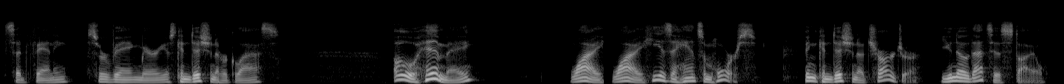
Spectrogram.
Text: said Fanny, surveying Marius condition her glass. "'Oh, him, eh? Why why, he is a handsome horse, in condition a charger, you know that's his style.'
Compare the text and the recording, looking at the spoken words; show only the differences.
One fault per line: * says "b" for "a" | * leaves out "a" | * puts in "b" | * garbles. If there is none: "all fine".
all fine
